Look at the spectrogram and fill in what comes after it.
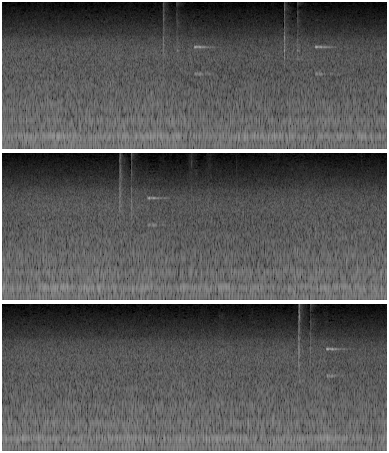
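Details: Steady fan hum with brief paired clicks and short beeps at irregular intervals as a medical laser fires during removal of a venous lake blemish on the lip.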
